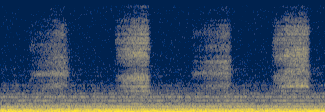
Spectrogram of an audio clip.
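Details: American barn owl fledgling returning to its nest box in Florida after already venturing outside: four harsh, breathy hisses, each about half a second long, repeated at a steady rhythm over a constant low hum.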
